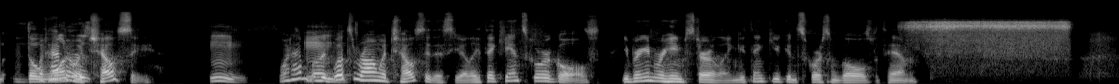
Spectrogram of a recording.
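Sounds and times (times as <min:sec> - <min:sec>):
speech: 0:00.0 - 0:10.2
snake hissing: 0:09.0 - 0:11.0.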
